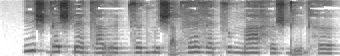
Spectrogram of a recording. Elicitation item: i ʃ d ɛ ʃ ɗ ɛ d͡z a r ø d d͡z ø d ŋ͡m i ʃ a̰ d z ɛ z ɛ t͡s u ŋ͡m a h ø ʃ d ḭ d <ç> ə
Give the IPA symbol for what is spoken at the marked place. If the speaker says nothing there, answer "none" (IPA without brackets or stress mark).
h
